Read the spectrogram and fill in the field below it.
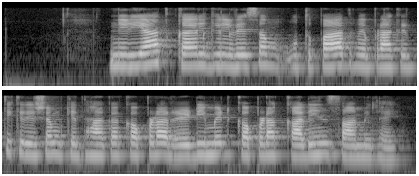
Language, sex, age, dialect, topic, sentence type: Magahi, female, 36-40, Western, agriculture, statement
